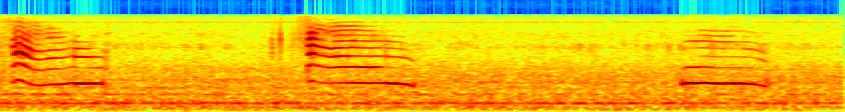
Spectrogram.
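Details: Cat afraid of heights, meowing from somewhere too high; three drawn-out, tonal meows with a level or slightly falling pitch, each about half a second long and spaced over two seconds apart, over a steady low hum.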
